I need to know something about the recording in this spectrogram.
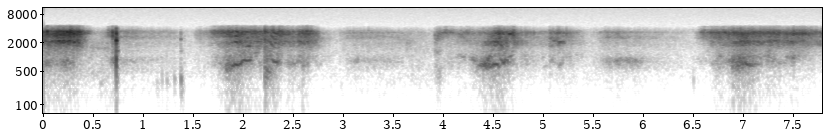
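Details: Strong snoring during sleep: loud, harsh, rattling breath noises in repeated cycles with short pauses.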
